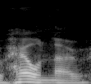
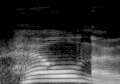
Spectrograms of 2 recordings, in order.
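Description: First: Said in the usual way. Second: Higher and louder, mock horror; emphatic louder refusal. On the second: Real, not acted. Refusing the tutorial with a louder mock-horrified no. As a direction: shout it down like no way.

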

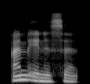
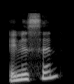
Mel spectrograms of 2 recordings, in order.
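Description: First: Said in the usual way. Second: "Innocent?" as a high, rising question; questioning echo. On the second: A narrator's reading. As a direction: throw "Innocent?" back with pitch climbing sharply. Narrator echoes the claim in disbelief.

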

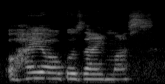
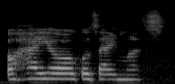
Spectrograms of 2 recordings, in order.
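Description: No difference in how they are said.

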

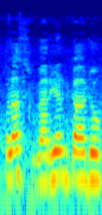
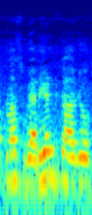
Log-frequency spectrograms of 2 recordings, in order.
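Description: The two takes are said the same way.

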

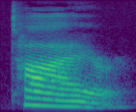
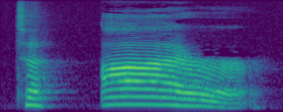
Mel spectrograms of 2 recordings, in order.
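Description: First: Said in the usual way. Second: T-ire split into t and ire; segmented word. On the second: Shown as a demonstration. Teacher to class, breaking T-ire into sounds. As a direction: say T-ire in two parts. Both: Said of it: "Our next word is t-ire".

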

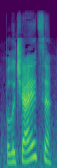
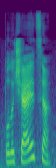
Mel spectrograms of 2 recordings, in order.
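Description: No difference in how they are said.

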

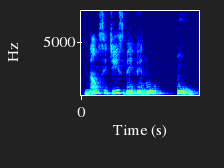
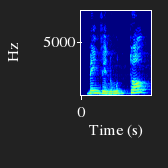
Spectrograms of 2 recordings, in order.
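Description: First: "benvenuto" ending with a U sound, like Portuguese "benvenutu"; wrong U ending. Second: "benvenuto" with a clean closed O at the end, not U; clear O ending. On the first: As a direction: show the wrong Brazilian ending. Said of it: "Porque não é U, é O". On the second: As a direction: model the Italian O ending. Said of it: "Repete comigo". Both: Shown as a demonstration.

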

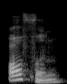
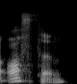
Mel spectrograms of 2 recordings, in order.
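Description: First: Said in the usual way. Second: "often" with the T sounded, British-style; British accent. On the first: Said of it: "ya da İngiliz aksanıyla often". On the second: Shown as a demonstration. Teacher showing students the British variant of "often", British accent. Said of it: "İngiliz aksanıyla often".

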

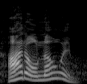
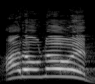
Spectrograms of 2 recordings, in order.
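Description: First: Higher-pitched brush-off; mildly indignant acted denial; quick denial. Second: High, explosive yell; shouted denial. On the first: Disciple denying Jesus to a little girl, mild protest. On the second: Acted. Disciple denying Jesus to a stranger, angry shout. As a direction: shout it in indignant protest. Peter's second denial, acted louder.

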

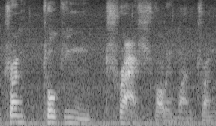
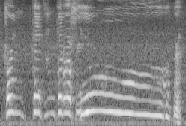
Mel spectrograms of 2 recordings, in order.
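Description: First: Much lower, slow announcer; deep slow title read. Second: Higher, louder puppet elephant voice. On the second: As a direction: say the title as the elephant. Title said in elephant voice. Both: Acted.

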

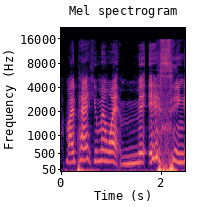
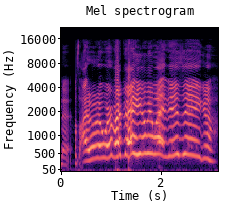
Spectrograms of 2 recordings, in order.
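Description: First: Usual pitch, words stretched out slowly; slow repeating. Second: High, loud, whiny cry; mock-distraught wail. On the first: Acted. Player repeats the words while typing, slow repeating. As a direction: draw out MISSING at a slow pace. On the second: Player announces pet human missing, mock-distraught wail. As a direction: wail the loss melodramatically, pitched up.

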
